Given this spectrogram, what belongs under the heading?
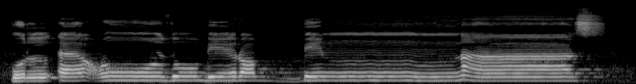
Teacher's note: Itu kan gunnah. Nun tasdid itu harus ditahan 2 harokat ya.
